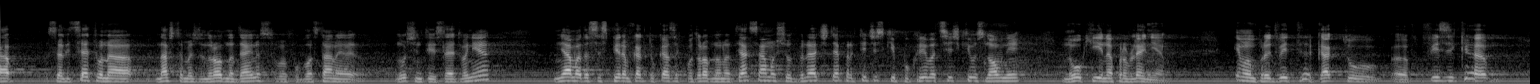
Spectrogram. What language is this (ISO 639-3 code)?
bul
